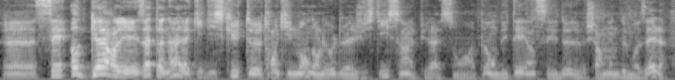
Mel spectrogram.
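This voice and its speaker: A man's voice: mid-range voice, lively intonation, normal speed, few pauses. A man telling jokes casually, hesitant, with many fillers and restarts. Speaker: joke teller.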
